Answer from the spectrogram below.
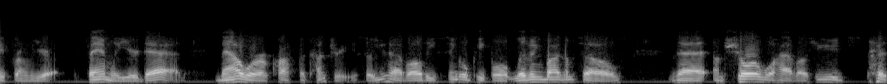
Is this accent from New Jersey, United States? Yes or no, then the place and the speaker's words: yes; New Jersey, United States; moved away; we're all originally from New Jersey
